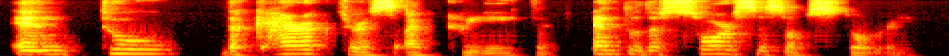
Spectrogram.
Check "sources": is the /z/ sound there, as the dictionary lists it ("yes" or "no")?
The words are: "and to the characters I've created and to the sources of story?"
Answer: no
